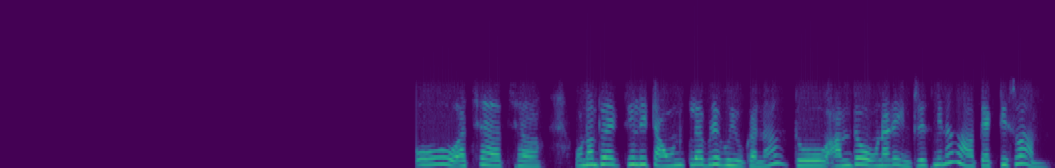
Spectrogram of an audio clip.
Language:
Santali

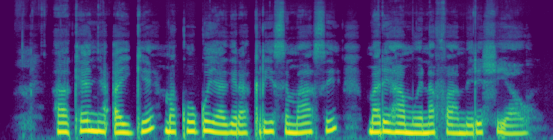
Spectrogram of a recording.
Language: Kikuyu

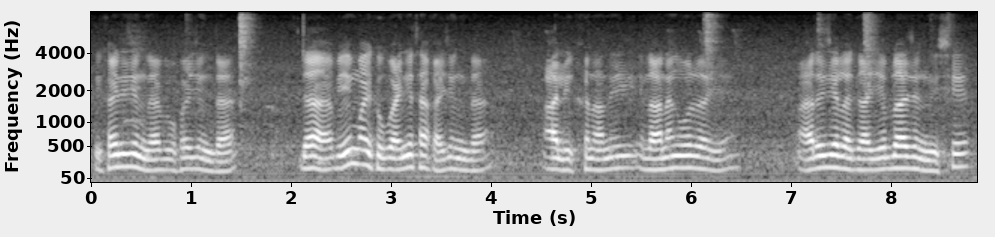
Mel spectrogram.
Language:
Bodo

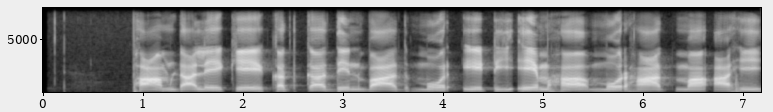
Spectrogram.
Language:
Chhattisgarhi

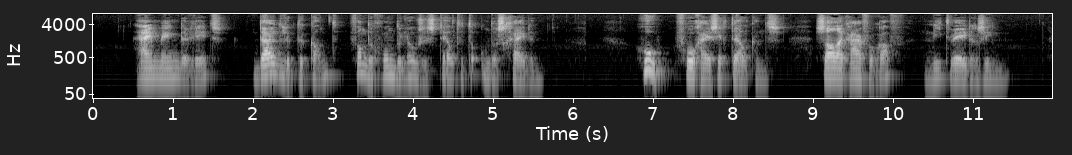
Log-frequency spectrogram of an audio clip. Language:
Dutch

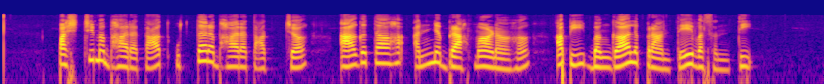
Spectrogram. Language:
Sanskrit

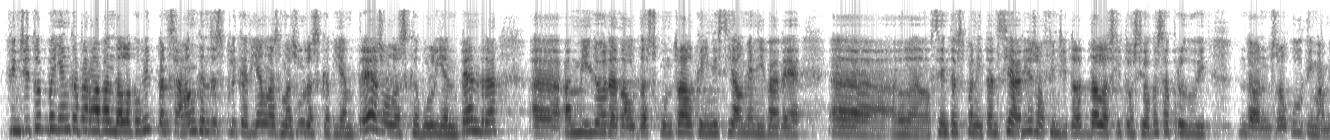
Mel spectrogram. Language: Catalan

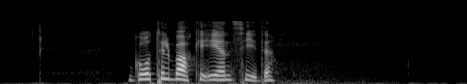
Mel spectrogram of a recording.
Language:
Norwegian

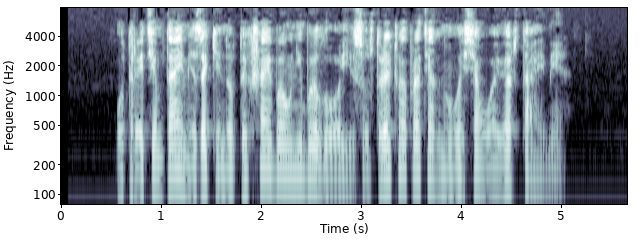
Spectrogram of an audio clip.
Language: Belarusian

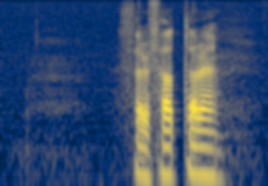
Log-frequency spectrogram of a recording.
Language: Swedish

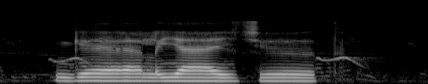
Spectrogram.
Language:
Santali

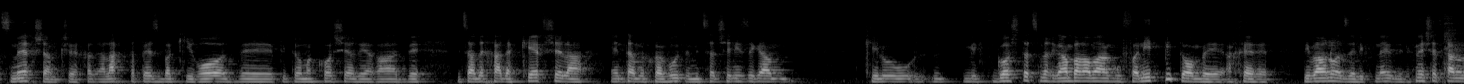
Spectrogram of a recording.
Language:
Hebrew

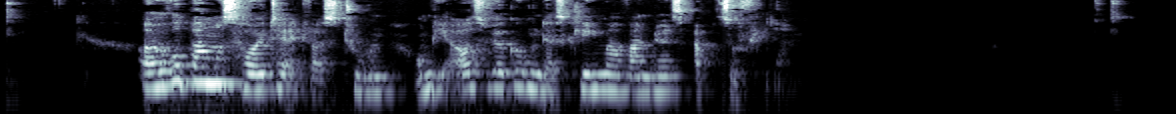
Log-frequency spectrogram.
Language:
German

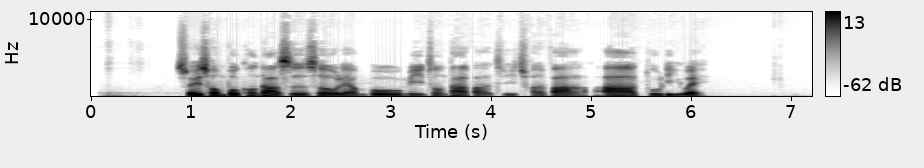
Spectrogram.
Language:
Chinese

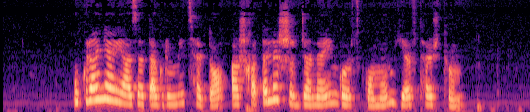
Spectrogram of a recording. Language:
Armenian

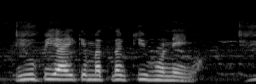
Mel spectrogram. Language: Magahi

